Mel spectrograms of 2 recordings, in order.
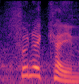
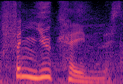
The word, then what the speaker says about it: Finucane: Finucane or Finucane. Correct pronunciation there.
